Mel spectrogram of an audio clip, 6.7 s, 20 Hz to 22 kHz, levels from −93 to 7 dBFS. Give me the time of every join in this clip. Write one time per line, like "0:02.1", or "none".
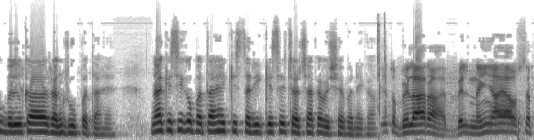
0:04.9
